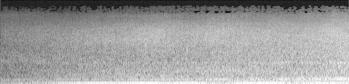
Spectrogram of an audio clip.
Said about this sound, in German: Da kommen sie. Lauter Zirkuswagen kommen da angerollt. Und Lastwagen.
